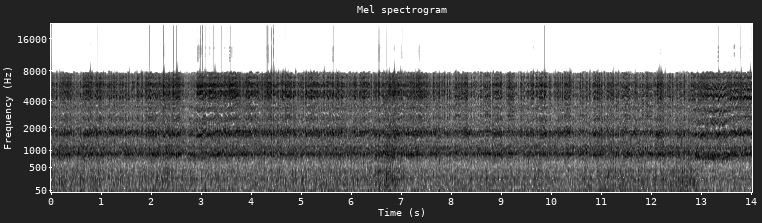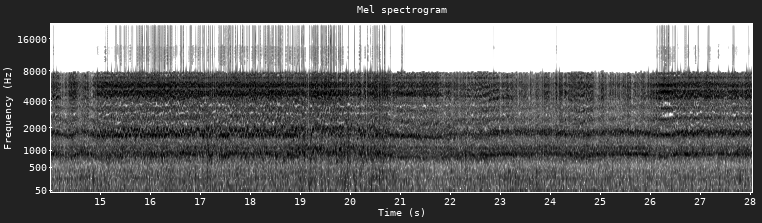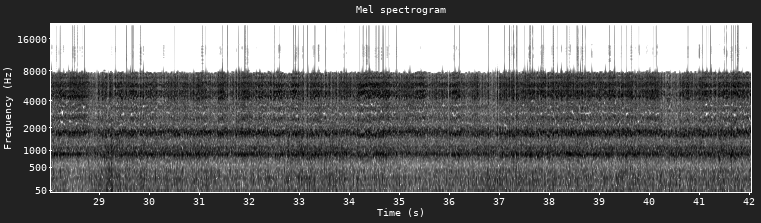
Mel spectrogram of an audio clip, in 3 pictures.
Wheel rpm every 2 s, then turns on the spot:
230, 230, 230, 240, 230, 230, 230, 220, 190, 200, 220, 220, 230, 230, 230, 230, 230, 230, 230, 230, 230.
none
